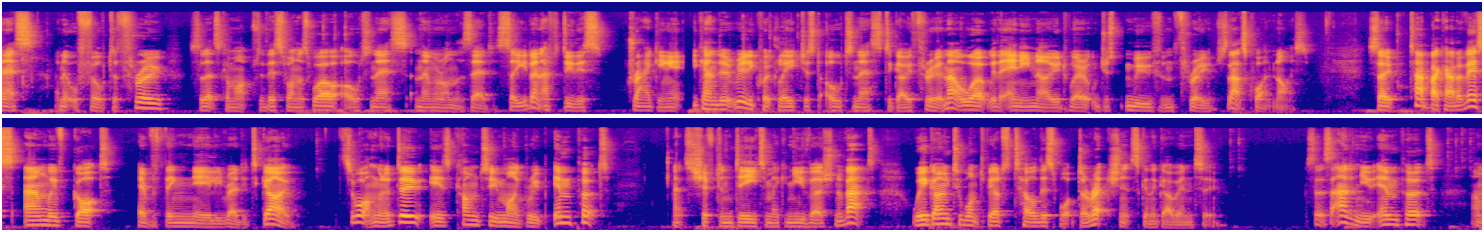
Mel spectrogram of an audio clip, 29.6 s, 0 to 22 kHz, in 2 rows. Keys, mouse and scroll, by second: 2.6 click, 3.1 alt+s, 4.1 click, 7.3 alt+s, 9.3 click, 11.9-12.3 scroll down 1, 12.4 shift+middle click, 12.4 middle click, 12.5 shift+middle click, 13.9 Tab, 14.5 scroll down 1, 14.8 shift+middle click, 15.4-16.3 scroll down 1, 16.4 click, 20.9-21.7 scroll up 1, 21.9 shift+d, 22.7 click, 23.7-24.0 scroll up 1, 27.1 click, 29.5 double click.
